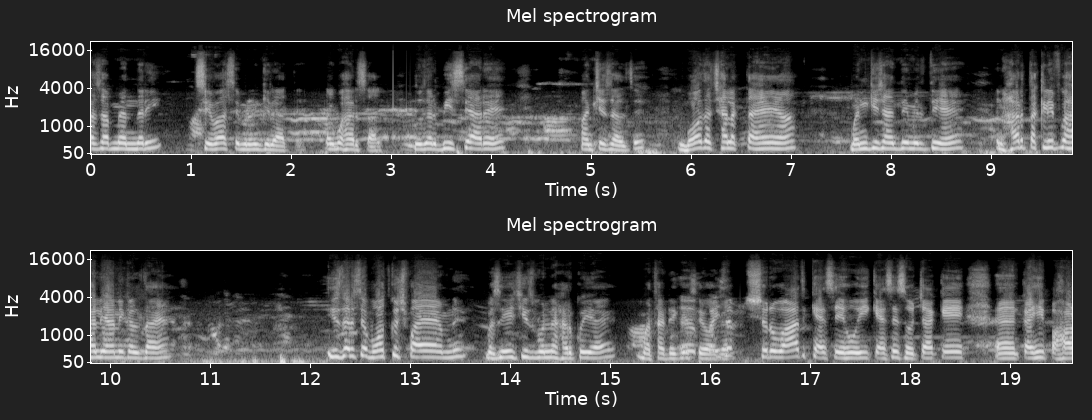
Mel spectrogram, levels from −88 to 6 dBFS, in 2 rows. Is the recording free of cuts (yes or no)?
yes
